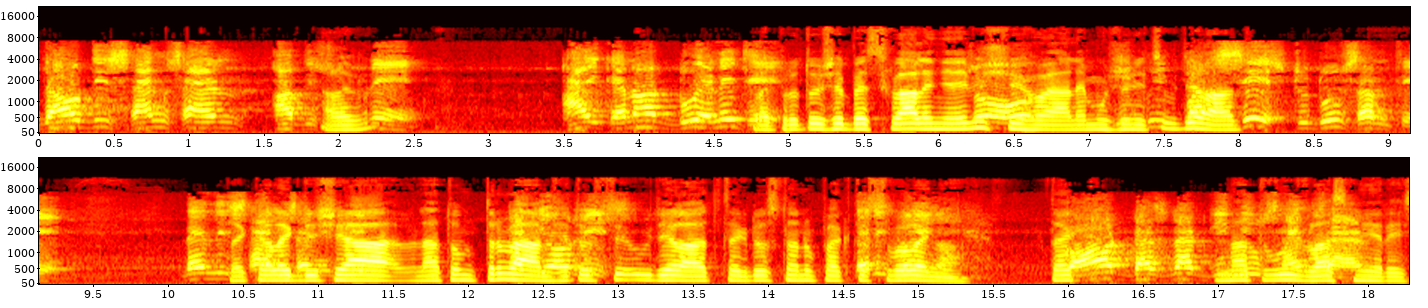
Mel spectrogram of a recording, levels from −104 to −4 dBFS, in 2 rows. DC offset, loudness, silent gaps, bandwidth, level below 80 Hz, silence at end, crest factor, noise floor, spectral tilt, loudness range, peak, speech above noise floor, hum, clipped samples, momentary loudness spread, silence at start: under 0.1%; -17 LUFS; none; 11.5 kHz; -56 dBFS; 0 s; 18 dB; -53 dBFS; -5 dB/octave; 6 LU; 0 dBFS; 35 dB; none; under 0.1%; 10 LU; 0.05 s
